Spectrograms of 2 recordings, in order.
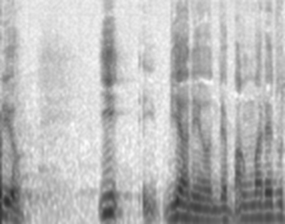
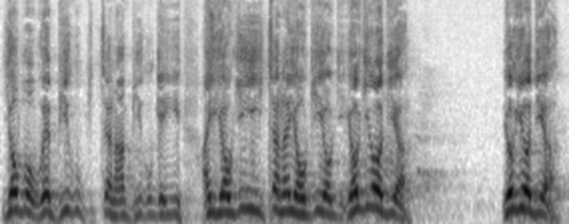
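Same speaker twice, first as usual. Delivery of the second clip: lightly voiced flustered wife, louder; wife asking; 3 semitones higher, 10 dB louder than usual. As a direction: imitate the wife groping for a word. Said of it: "그러는 거".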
